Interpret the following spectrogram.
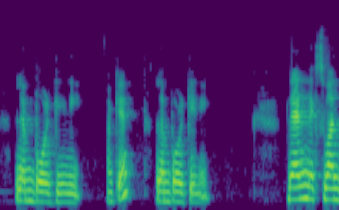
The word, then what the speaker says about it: Lamborghini: This one is common, and I'm sure most of you already know the correct pronunciation. It's supposed to be Lamborghini. Lamborghini.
